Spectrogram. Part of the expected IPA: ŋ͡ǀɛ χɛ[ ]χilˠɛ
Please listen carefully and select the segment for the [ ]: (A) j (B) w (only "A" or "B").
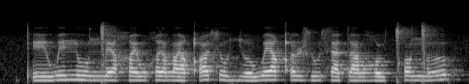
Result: B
